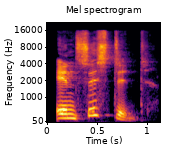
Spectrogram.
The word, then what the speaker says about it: insisted: And third word, insisted. Insisted. What is the final sound? It. Good. Try pronouncing it. Insisted. Good. So it comes under it. Pronunciation. The final sound of insisted it, id.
